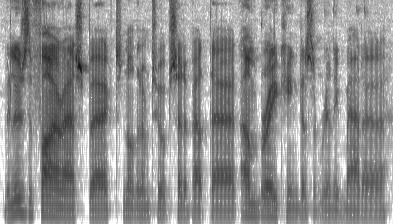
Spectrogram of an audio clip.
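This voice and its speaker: A man in his thirties streaming a game, musing aloud in a relaxed way with plenty of fillers. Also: lowish voice, normal speed, clear, resonant tone. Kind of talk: casual gameplay commentary.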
